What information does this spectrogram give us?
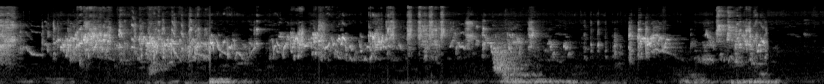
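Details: A lively flock of small birds keeps up dense, high-pitched warbling chatter with rapid chirps and squeaky notes, broken only by brief pauses and a few dull knocks.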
